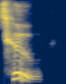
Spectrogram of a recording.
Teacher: in English we like to start our T's we like to start our words with aspirated T's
